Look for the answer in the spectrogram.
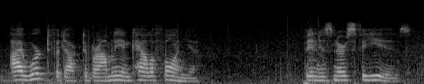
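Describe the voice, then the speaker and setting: An actress playing an earnest, composed nurse in a 1950s film noir, polite and restrained, on an old film soundtrack. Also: female voice, medium pitch, moderate pace, background noise, lightly acted. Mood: earnest, subdued.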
